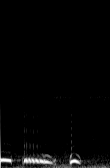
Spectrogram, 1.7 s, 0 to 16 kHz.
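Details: A decoy spotted dove calls during a 28 October rainstorm to provoke wild doves: the tail of a level coo, a long coo drifting downward, then a short curved final note.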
